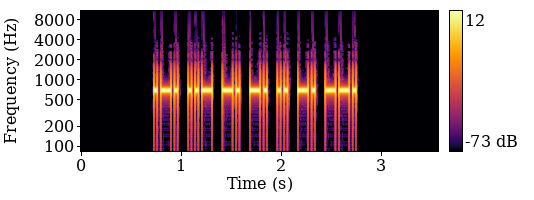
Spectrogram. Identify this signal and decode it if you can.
Morse code, heard as a keyed tone, about 34 wpm, 700 Hz. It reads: RUNNING
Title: ING Suffix - Top 100 Words with Base Words 35wpm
